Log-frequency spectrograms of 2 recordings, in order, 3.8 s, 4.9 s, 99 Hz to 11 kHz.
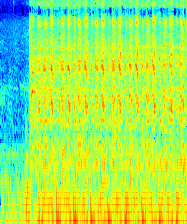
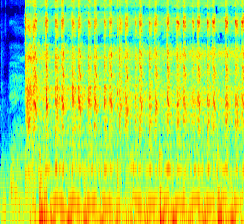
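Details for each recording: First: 2009 Kawasaki KLX250S, long-sitting, after replacing a cracked 20 A fuse; spark present: steady starter cranking about three pulses a second that never catches; suspected flooding or bad gas, carburetor thought gummed, needing cleaning. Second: 2009 Kawasaki KLX250S, previously non-running, after carbs were cleaned and fresh fuel added: catches right away, settles into an even single-cylinder thump with light throttle blips; clean, healthy start and idle, a small leak stopped once running.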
